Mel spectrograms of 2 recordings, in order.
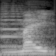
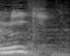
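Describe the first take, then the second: First: The name is pronounced the English way. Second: The name is pronounced the French way. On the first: "à sonorité anglaise" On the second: "prononcés le plus à la française possible"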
